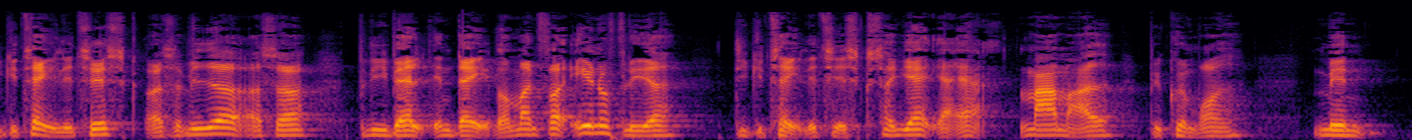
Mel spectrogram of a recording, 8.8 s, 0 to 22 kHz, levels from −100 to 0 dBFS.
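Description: A speech recording with nothing technically wrong with it at any point.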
